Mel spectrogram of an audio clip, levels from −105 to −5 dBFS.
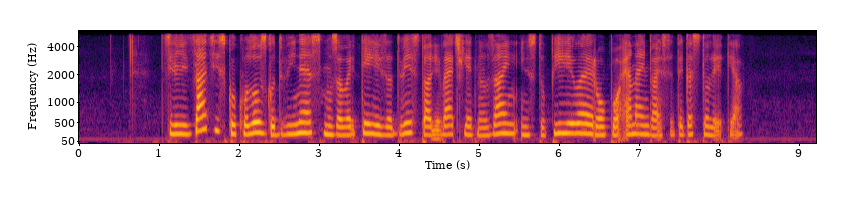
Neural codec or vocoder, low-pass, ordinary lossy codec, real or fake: codec, 44.1 kHz, 2.6 kbps, SNAC; 5.4 kHz; none; fake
